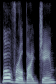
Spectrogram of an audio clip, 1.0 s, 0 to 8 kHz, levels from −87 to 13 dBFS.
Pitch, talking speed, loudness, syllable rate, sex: 220 Hz, 180 wpm, -17 LUFS, 5.4 syllables/s, female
